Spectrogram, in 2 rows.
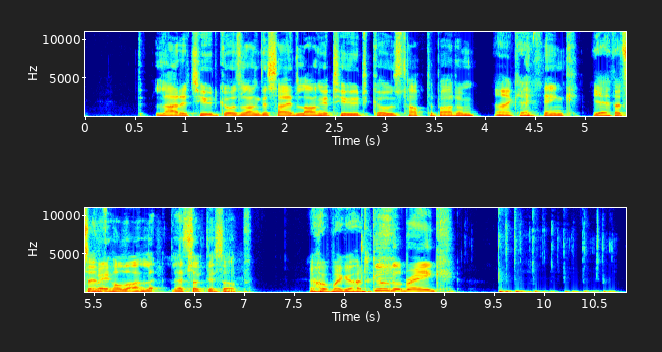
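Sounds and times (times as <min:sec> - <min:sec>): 
speech: 0:00.5 - 0:09.7
typing on a wireless computer keyboard: 0:09.5 - 0:10.8.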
